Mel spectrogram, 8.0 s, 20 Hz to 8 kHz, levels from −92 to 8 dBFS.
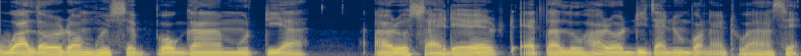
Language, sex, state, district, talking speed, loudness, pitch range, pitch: Assamese, male, Assam, Sonitpur, 110 wpm, -12 LUFS, 110-115 Hz, 115 Hz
